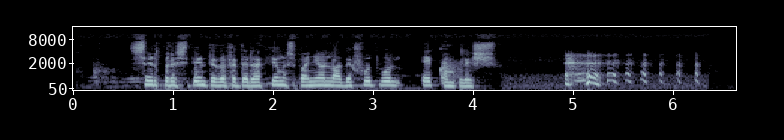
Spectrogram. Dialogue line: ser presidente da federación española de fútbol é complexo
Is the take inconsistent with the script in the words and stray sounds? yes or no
yes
